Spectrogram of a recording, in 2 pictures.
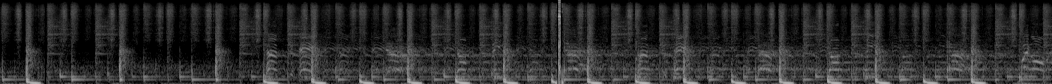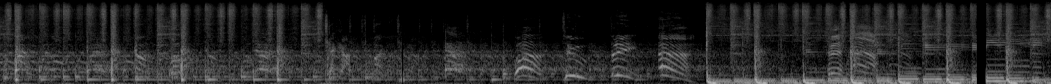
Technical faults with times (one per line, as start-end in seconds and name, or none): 0.43-0.49 damaged data in a compressed stream
5.55-5.63 damaged data in a compressed stream
11.86 damaged data in a compressed stream
14.52-14.58 damaged data in a compressed stream
20.27-20.39 damaged data in a compressed stream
